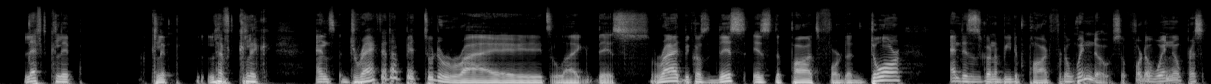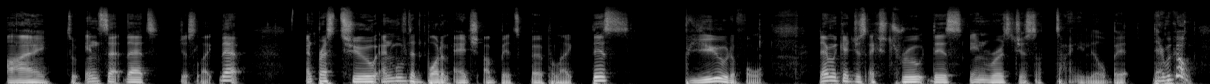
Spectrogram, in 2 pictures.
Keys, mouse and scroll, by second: 8.0 3, 8.4 click, 10.1 click, 12.0 i, 15.0 2, 15.3 click, 16.0 g, 19.5 3, 20.5 middle click, 21.4 e, 23.2 typing, 23.7 Tab.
